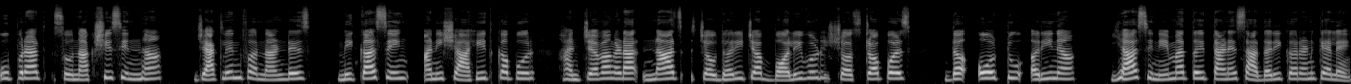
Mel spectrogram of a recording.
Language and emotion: Goan Konkani, neutral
